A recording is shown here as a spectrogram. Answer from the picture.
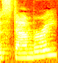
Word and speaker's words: Stanbury: I know you don't pronounce it like Barry, so Stanbury.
